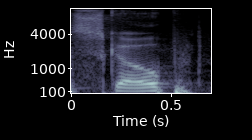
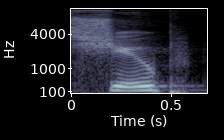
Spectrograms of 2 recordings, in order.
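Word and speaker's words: Schoop: Jimmy used to say there was this one guy whose name was Jonathan scope but it actually is pronounced Shoop there it should be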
